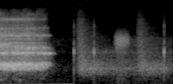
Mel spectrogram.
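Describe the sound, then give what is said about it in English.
A deep, gentle breath in and out during a guided breathwork meditation. A voiced tone trails off, then a soft, airy breath follows with a few faint clicks. “inviting you to take a nice big gentle breath in and out.”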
